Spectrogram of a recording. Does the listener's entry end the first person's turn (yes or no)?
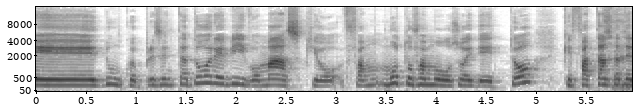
no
